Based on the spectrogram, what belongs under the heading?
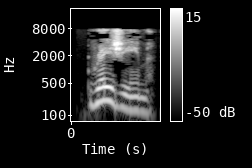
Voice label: "Regime", English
